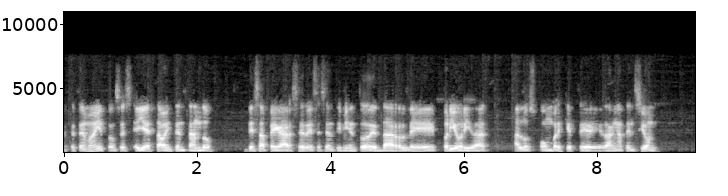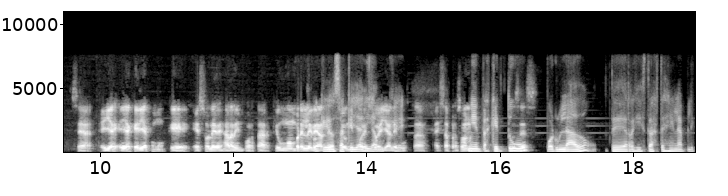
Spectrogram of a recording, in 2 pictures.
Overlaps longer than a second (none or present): present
